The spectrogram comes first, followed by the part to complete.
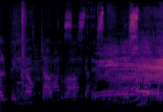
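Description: Faint lowing of cattle: one long, drawn-out moo begins about a second and a half in.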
